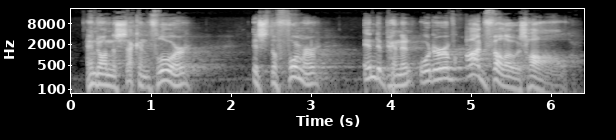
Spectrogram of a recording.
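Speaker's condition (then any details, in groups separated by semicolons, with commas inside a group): No condition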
